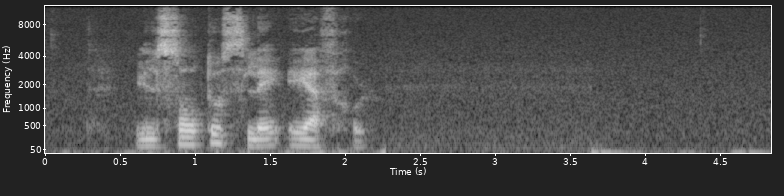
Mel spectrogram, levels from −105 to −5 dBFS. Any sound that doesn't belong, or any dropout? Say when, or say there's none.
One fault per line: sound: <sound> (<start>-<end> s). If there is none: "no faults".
no faults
